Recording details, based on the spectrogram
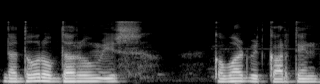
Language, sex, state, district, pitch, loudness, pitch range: English, male, Arunachal Pradesh, Lower Dibang Valley, 140 Hz, -14 LUFS, 135-145 Hz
